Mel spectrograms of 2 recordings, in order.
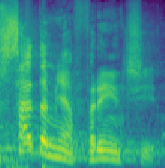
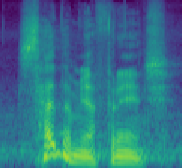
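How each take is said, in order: First: It is said in an aggressive tone. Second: It is said in a friendly, warm tone. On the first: The request comes across as offensive despite polite words. "Olha o tom de voz, olha a agressividade" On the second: The request is acceptable even without polite words. "mas eu fui simpático, carismático"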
